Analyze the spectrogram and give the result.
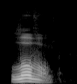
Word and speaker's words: Louisville: You have to say, you have to just relax the jaw and say, Louisville. Louisville. That's how you say it. Louisville. – It's one soul.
